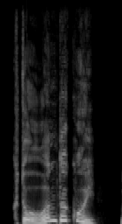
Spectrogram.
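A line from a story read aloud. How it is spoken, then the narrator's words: Shrill squeal. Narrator (Russian): взвизгнула Анастасия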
